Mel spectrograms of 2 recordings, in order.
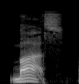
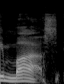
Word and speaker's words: Maas: Maas. Okay. – Yeah. – Tony Maas, M-A-A-S.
